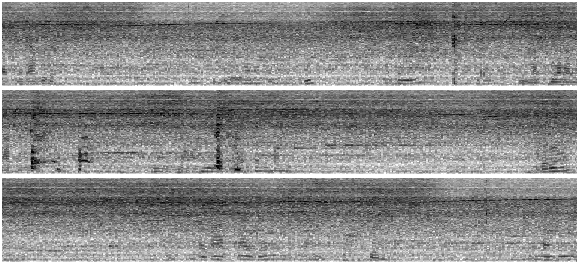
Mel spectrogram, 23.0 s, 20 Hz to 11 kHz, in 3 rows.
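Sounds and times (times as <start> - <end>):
faint high whine: 0.0 - 23.0
steady background hiss: 0.0 - 23.0.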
